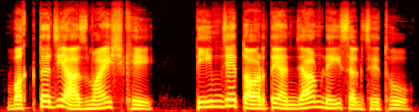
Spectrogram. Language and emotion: Sindhi, neutral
